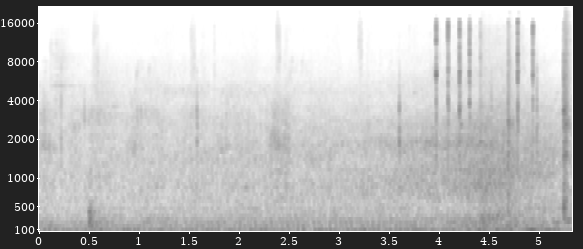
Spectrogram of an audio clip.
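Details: Yeti SB100 mountain bike, after bottom bracket and headset replaced: quiet riding with sharp dry snaps and clicks, irregular with pedalling, from the frame; snapping noise persists, source undetermined.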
